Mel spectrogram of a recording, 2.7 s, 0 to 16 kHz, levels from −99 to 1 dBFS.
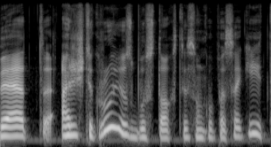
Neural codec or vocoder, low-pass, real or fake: none; 14.4 kHz; real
